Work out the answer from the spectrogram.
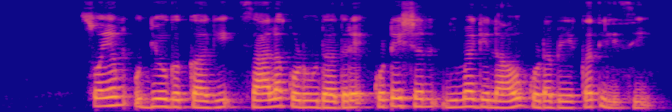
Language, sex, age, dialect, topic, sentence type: Kannada, female, 31-35, Coastal/Dakshin, banking, question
